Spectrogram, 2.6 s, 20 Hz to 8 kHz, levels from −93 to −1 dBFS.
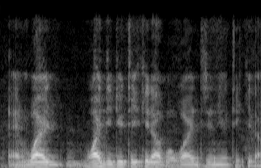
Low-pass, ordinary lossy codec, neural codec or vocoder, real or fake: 7.2 kHz; none; codec, 16 kHz, 16 kbps, FreqCodec, smaller model; fake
